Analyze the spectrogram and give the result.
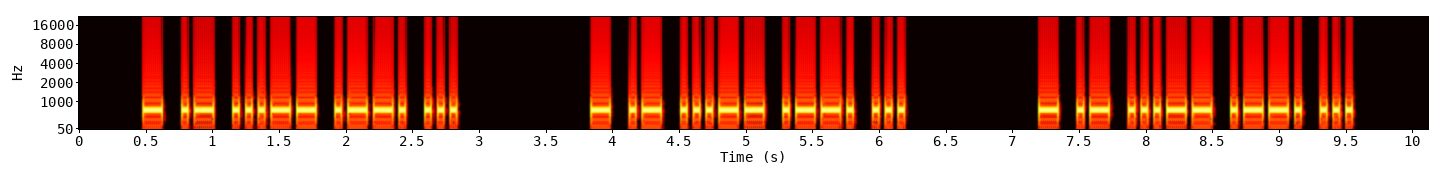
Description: Morse code, heard as a keyed tone, about 25 wpm, 700 Hz. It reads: TA3PS TA3PS TA3PS
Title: DXCC-100 Call Signs - 5 Characters - Repeated 3x - 25wpm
